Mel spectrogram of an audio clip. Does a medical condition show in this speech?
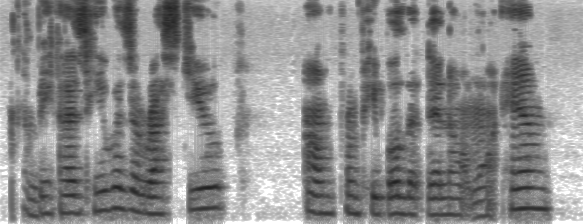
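Yes: cerebral palsy; poor balance.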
